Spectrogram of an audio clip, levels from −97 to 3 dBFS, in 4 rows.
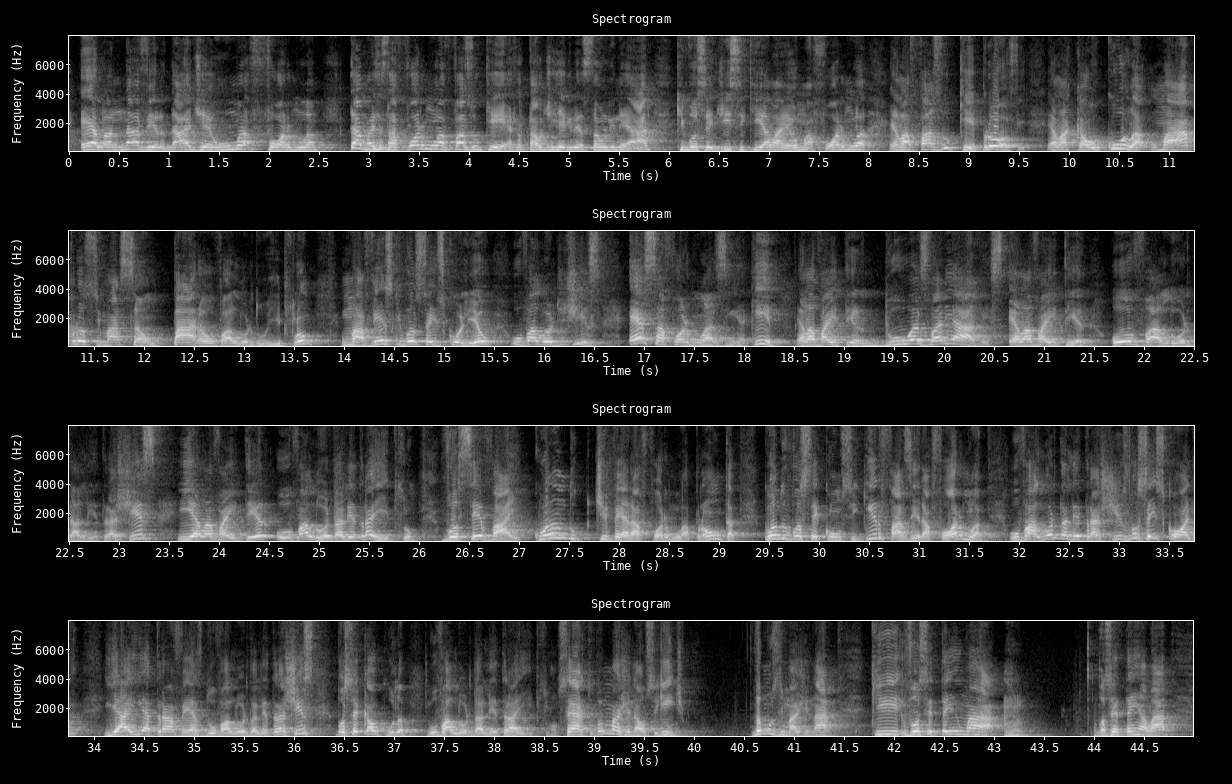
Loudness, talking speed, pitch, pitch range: -18 LUFS, 165 wpm, 205 Hz, 175-275 Hz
